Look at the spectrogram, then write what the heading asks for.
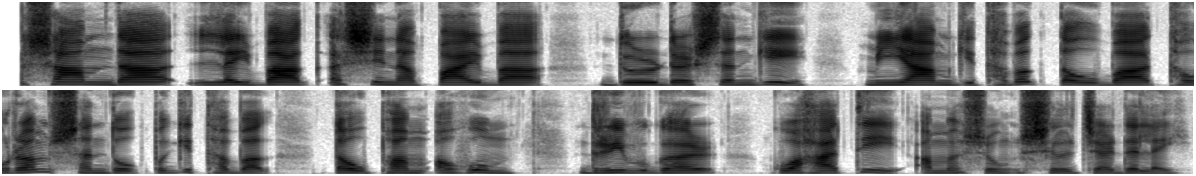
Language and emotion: Manipuri, neutral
